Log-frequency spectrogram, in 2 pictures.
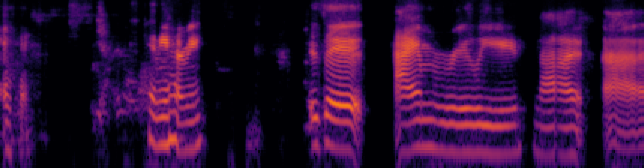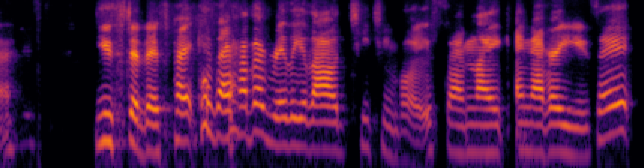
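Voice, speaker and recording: A woman's voice: fairly low pitch, animated, unhurried, dry recording. A woman, a math coordinator and teacher, introducing her new duties to parents in a plain, matter-of-fact way. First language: English. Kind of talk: staff introduction. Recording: slightly dull dry sound.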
